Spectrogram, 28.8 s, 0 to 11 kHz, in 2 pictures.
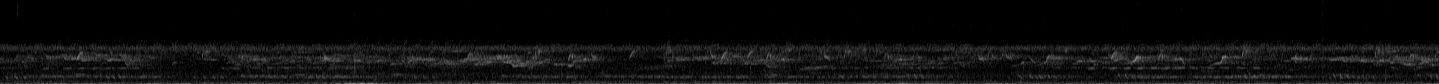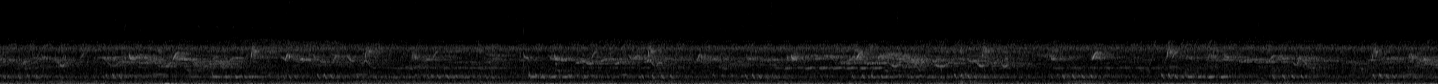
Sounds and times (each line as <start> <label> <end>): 0.0 Bird sounds 28.7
